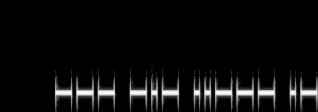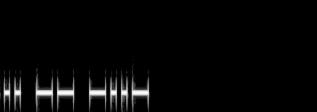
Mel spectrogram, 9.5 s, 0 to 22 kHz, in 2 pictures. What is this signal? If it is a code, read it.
Morse code, heard as a keyed tone, about 15 wpm, 700 Hz. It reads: OK2LMX
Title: DXCC-100 Call Signs - 6 Characters - Repeated 3x - 15wpm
